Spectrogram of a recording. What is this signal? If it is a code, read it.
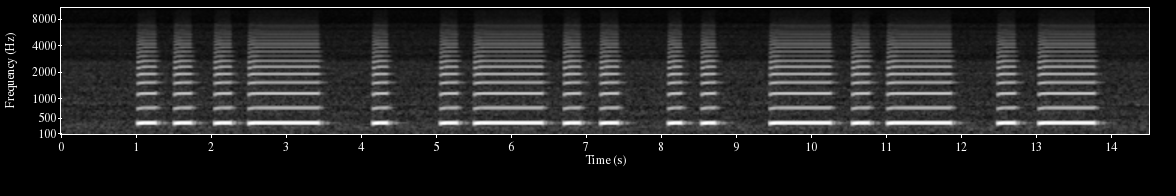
Morse code, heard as a horn, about 5 wpm. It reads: VELIKA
